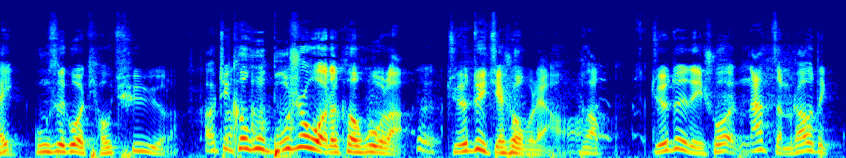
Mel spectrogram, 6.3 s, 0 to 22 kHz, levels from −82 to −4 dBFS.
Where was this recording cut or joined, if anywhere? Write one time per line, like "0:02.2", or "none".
0:01.4
0:03.3
0:04.4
